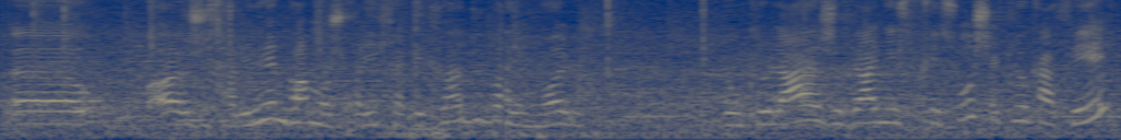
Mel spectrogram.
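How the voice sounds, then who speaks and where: Chatty high-voiced woman vlogging. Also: a loud crowd. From France. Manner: chatty, switching to halting broken English. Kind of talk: casual vlog in shops. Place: busy indoor shops.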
